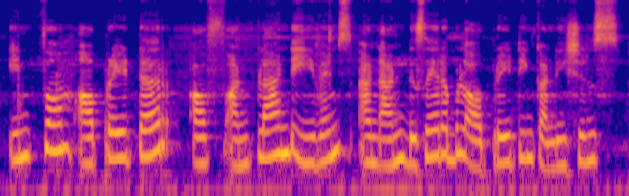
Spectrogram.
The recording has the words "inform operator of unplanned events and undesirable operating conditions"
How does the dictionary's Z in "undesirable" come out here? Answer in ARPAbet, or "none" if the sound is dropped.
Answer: S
